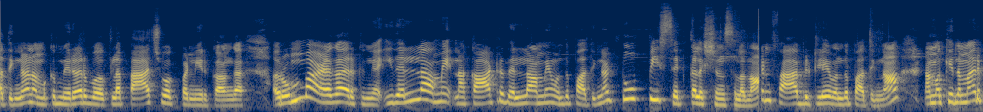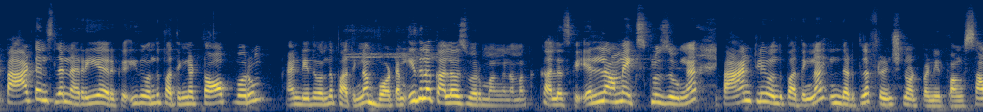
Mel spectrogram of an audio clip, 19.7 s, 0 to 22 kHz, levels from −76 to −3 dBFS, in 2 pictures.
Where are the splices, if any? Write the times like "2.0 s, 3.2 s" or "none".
7.6 s, 17.0 s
